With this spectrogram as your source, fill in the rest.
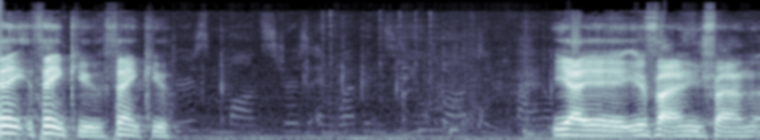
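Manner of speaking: sarcastic, put-on grateful tone. Answering chat after a mistake while playing: sarcastic. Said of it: "I'm being sarcastic".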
